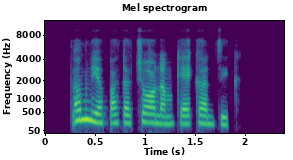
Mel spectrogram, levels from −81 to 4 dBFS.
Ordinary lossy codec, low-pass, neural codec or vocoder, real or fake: Opus, 24 kbps; 7.2 kHz; codec, 16 kHz, 0.8 kbps, ZipCodec; fake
